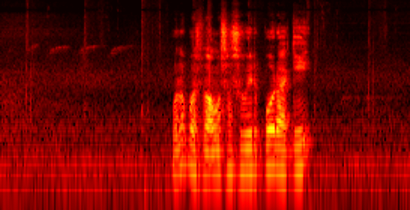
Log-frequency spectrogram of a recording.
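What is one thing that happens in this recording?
Footsteps tread softly on stone.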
